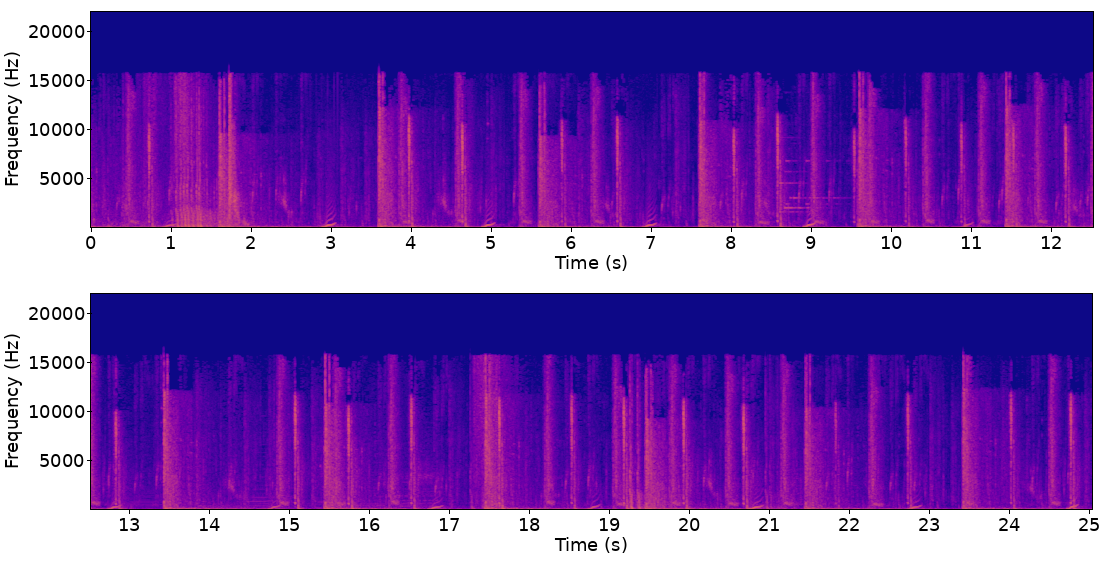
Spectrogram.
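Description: Game sound effects of repeated hits and squelching attacks sound throughout.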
